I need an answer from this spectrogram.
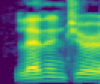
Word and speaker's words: Leininger: Leninger is spelled Leininger.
